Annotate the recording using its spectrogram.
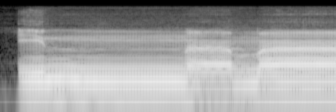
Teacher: nun tasdid hukumnya gunnah, dibaca berdengung. Innama, mimnya panjangkan, ada mad jaiz munfasil, boleh dibaca 4 ataupun 5 harokat, 5 ketukan.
